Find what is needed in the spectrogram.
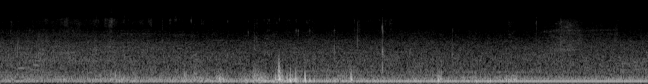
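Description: Street ambience: a steady low hum, with a cluster of clicks and knocks in the middle and wind noise on the microphone.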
